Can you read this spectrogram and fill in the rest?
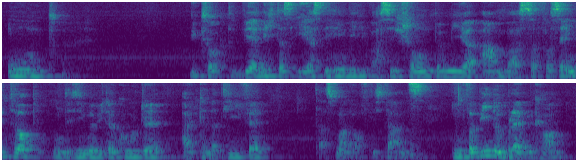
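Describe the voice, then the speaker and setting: A man hosting a casual product review, speaking deliberately with emphasis on key words. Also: mid-range voice, mellow. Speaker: host of a fishing channel. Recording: roomy echo, distant microphone.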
